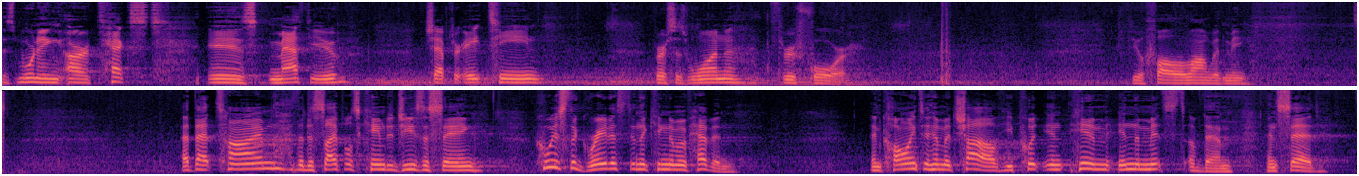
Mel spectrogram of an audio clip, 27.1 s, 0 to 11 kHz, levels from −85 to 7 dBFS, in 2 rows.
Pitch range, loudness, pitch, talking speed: 125-185 Hz, -20 LUFS, 150 Hz, 115 wpm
